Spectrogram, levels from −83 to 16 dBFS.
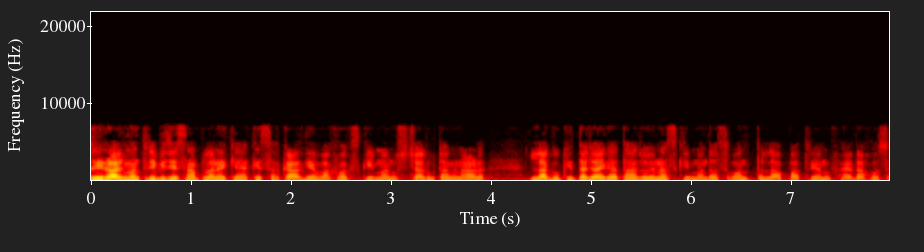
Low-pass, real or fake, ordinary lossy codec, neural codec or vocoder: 7.2 kHz; fake; none; codec, 16 kHz in and 24 kHz out, 1 kbps, XY-Tokenizer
